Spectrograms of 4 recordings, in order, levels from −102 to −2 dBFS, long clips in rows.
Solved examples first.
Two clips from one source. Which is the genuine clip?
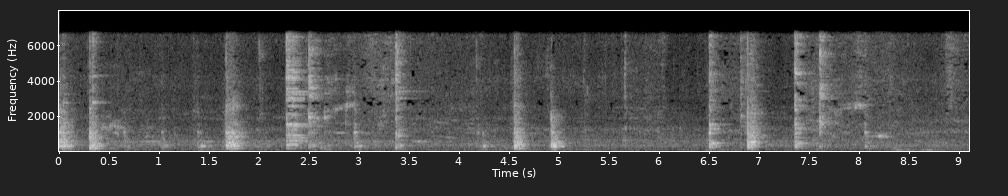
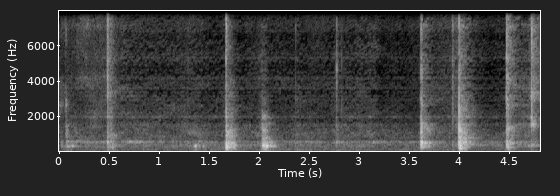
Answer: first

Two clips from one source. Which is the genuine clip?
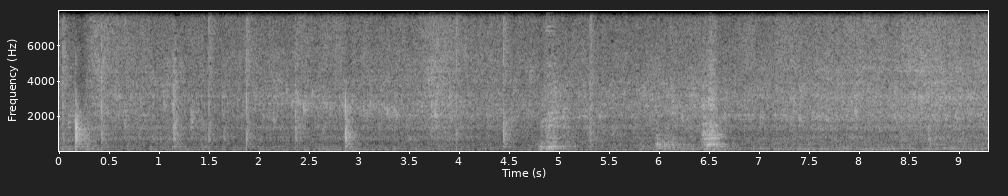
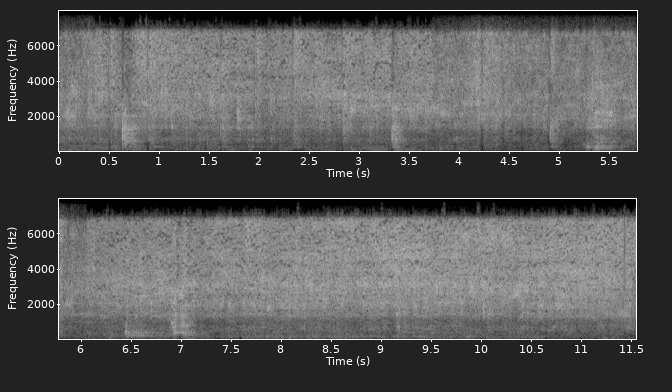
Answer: first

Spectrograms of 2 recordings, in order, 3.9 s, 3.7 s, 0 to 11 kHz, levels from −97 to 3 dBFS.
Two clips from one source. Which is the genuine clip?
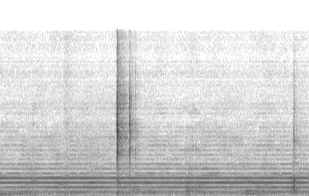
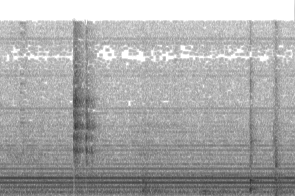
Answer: second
